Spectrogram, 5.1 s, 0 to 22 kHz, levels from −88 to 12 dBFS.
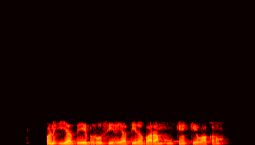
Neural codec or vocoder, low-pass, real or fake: none; 3.6 kHz; real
